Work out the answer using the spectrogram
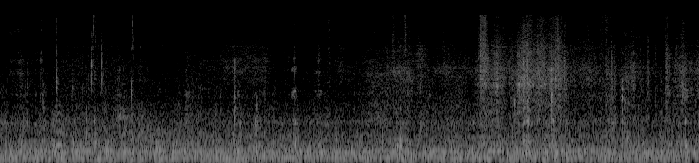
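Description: Faint close-up chewing of a bite of soft pumpkin muffin, with small wet mouth clicks scattered through it.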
